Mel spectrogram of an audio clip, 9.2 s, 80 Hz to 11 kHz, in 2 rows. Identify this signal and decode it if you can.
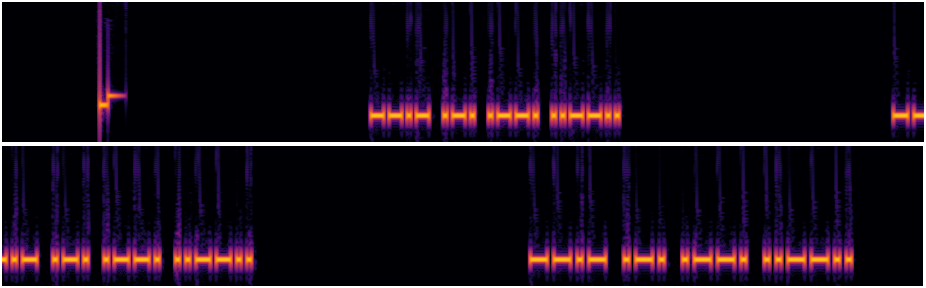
Morse code, heard as a keyed tone, about 42 wpm, 700 Hz. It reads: QRP? QRP? QRP?
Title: Speed-Racing Q-Codes - 35wpm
